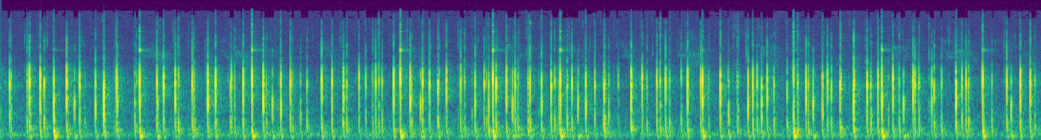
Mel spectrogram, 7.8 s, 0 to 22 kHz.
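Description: Fingertips type steadily on a white mechanical keyboard fitted with ceramic keycaps. The result is a rapid, even run of about 59 crisp, bright keystroke clacks, centered around 1.7 kHz with very little low end. Each one stops dead with no ring.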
